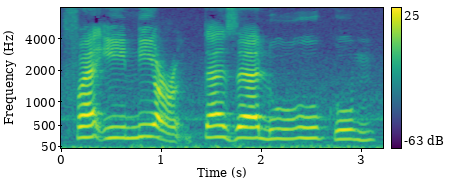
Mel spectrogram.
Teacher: نون کو عین سے ملائیں گے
